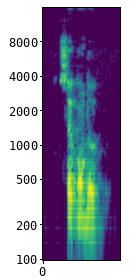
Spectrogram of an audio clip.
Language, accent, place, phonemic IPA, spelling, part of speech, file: French, France, Lyon, /sə.ɡɔ̃.do/, 2o, adverb, LL-Q150 (fra)-2o.wav
- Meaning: 2nd (abbreviation of secundo)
